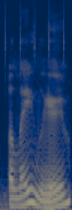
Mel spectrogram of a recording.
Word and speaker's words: Aleali: It's Aleali. I think Ali is a little lazy because that's only 3 letters of the 6 letters of my name.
